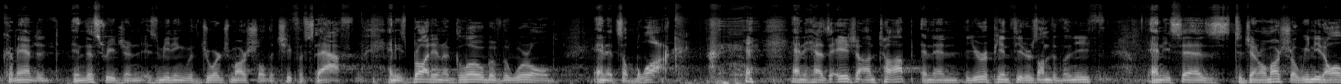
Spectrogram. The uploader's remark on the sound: a special series of recordings from the United States Studies Centre’s inaugural Sydney International Strategy Forum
